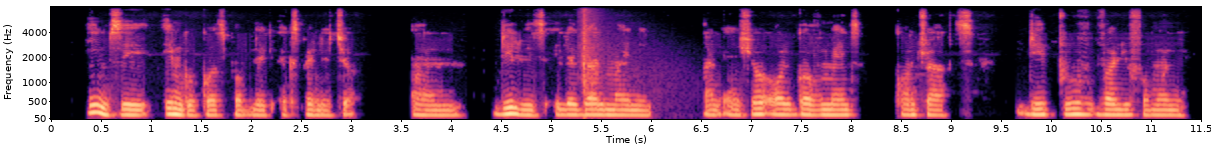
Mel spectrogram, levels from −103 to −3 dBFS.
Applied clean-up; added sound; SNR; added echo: none; Gunshot, gunfire; 19 dB; none.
